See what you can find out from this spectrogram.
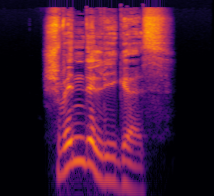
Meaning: strong/mixed nominative/accusative neuter singular of schwindelig
- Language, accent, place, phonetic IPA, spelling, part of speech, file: German, Germany, Berlin, [ˈʃvɪndəlɪɡəs], schwindeliges, adjective, De-schwindeliges.ogg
